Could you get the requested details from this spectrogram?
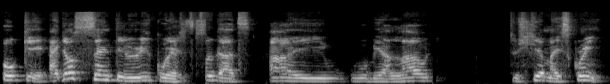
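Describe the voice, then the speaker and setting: Slow-paced, polite man presenting formally. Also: on the high side, fairly bright tone. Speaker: conference presenter.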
